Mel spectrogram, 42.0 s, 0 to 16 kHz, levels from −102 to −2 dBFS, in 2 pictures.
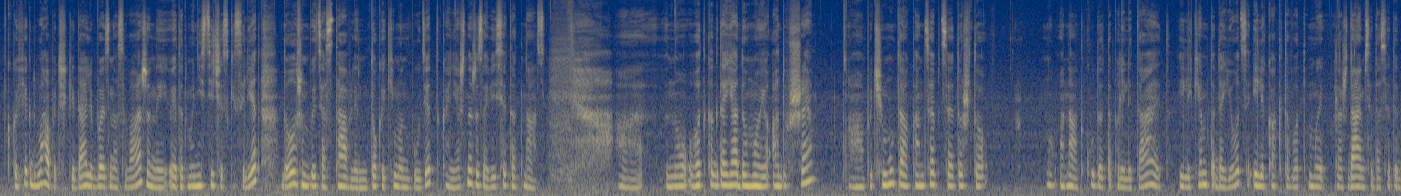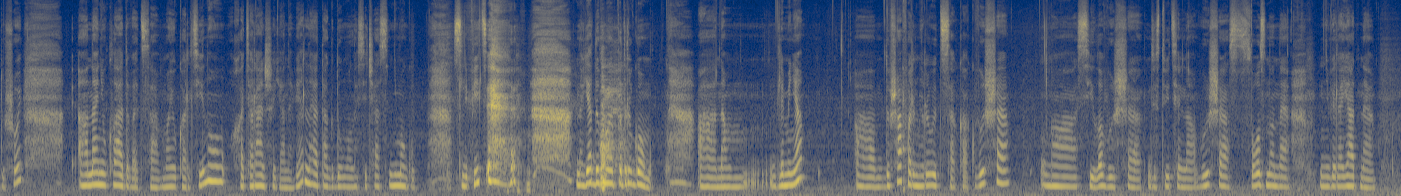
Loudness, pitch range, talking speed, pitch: -28 LUFS, 180-210 Hz, 120 wpm, 190 Hz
